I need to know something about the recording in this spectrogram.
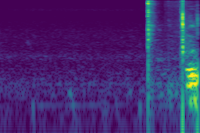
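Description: Near silence, broken about one and a half seconds in by a sharp click, with a second, fainter click just after as a man starts to speak.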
